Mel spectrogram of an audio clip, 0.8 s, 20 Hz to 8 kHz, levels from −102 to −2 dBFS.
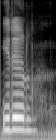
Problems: none marked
